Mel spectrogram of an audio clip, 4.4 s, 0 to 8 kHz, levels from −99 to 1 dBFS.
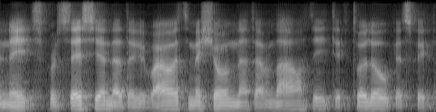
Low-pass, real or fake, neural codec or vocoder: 7.2 kHz; fake; codec, 16 kHz, 0.3 kbps, FocalCodec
